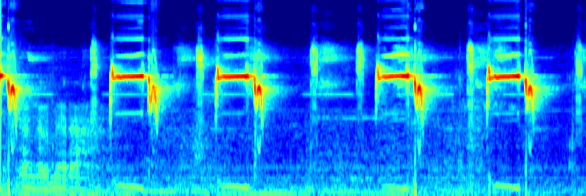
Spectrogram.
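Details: Loud male red prinia repeating a phrase roughly once a second: a steady high whistle that breaks into a rasping downslurred flourish. Short high chips fall between the phrases.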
